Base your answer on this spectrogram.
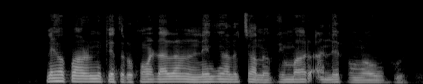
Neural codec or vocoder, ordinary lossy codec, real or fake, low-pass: codec, 24 kHz, 1 kbps, SNAC; none; fake; none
